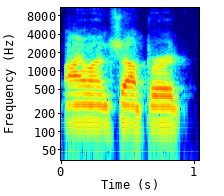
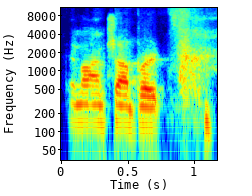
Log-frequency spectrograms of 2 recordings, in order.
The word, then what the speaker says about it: Iman Shumpert: We know that we're missing Iman Shumpert. I did it again. Iman Shumpert.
